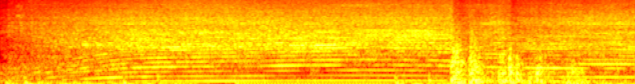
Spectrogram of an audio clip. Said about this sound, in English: the fuel being demoed was powering a chainsaw cutting through this big block of ice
